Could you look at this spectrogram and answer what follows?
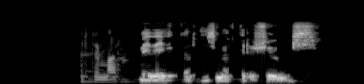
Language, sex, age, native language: Icelandic, male, 50-59, Icelandic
